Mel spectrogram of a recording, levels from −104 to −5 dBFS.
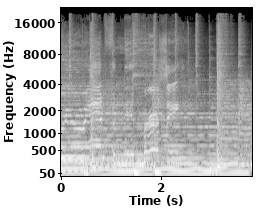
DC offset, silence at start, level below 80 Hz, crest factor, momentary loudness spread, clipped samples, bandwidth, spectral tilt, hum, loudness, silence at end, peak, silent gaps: under 0.1%; 0 s; -18 dBFS; 10 dB; 4 LU; under 0.1%; over 20 kHz; -5 dB/octave; none; -13 LUFS; 0 s; -2 dBFS; none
